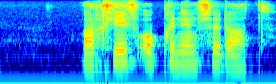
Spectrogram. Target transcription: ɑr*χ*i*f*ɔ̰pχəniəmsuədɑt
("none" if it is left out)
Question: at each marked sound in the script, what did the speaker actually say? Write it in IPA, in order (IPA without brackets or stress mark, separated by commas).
χ, f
